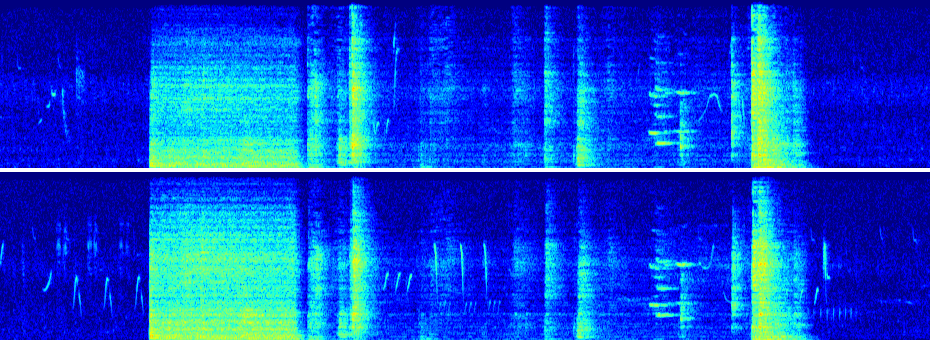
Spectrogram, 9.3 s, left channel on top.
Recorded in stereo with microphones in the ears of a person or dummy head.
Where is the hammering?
55° right (ahead or behind), 1.2 m.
